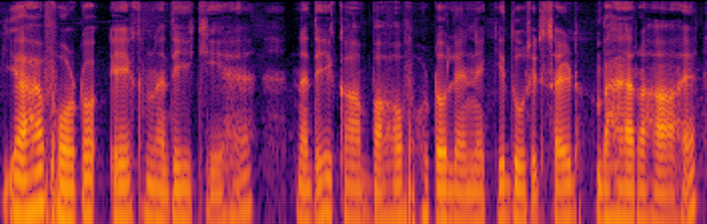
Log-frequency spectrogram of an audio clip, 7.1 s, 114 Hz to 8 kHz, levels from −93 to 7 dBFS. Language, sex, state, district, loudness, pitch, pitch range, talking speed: Hindi, male, Uttar Pradesh, Saharanpur, -20 LUFS, 115 Hz, 110-125 Hz, 145 wpm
